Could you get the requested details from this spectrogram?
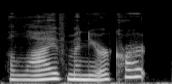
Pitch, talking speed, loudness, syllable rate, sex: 245 Hz, 140 wpm, -13 LUFS, 4.6 syllables/s, female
